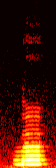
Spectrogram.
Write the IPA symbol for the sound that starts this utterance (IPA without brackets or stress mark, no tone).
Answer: ɡ͡b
